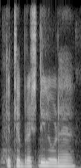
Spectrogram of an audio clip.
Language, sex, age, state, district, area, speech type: Punjabi, male, 18-30, Punjab, Amritsar, urban, spontaneous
